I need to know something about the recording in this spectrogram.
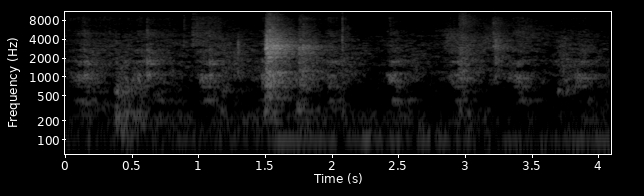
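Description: A dog whimpering in short repeated sounds, with one louder, sharper cry about a second and a half in, over a low steady hum.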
